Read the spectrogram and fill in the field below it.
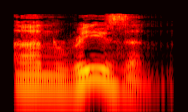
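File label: "unreason", British English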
